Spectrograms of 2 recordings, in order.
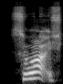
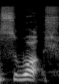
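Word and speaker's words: Saguache: uh little news clip Swatch County Colorado hope I'm saying Swatch right because was um it doesn't look like Swatch to me but that's apparently how you pronounce it so the search for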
